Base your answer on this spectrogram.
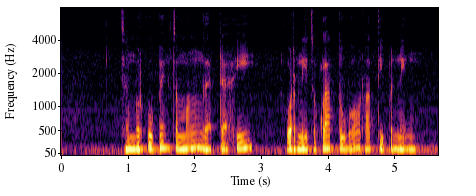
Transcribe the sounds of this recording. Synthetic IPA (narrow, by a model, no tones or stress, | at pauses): d̥ʒ̥ä̤mbʊrkupɪŋt͡ʃəməŋːɡaɖ̥a̤hiwərnit͡ʃʊklat̪uwɔ̰ɾad̪̥i̤pənɪŋ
